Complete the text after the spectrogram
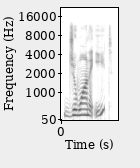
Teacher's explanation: The individual sounds blend together, and sometimes letters are even dropped completely, like the T in want to.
